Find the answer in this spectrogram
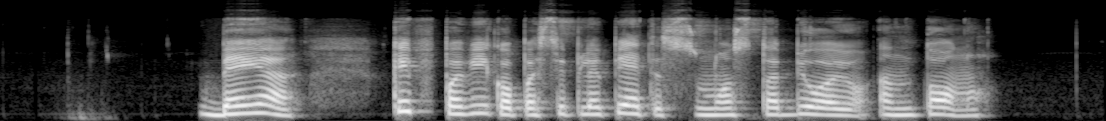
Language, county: Lithuanian, Klaipėda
